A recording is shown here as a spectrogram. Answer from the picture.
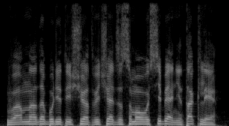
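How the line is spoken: Snapping. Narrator (Russian): огрызнулся он

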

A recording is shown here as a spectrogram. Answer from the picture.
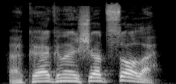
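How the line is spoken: Grumbled. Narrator (Russian): проворчал Питер Орт

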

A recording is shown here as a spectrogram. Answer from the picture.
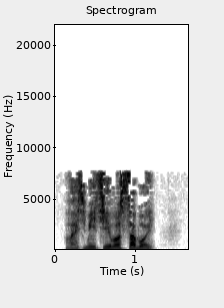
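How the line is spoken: Man, somewhat irritated. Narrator (Russian): несколько раздраженно ответил мужчина

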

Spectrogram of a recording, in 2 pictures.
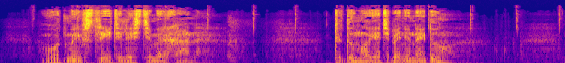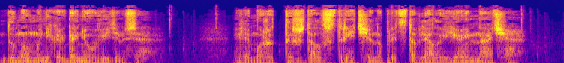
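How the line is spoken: Close, menacing whisper. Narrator (Russian): Шептал Бувайсар, наклонившись вплотную к лицу старика

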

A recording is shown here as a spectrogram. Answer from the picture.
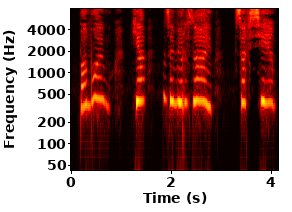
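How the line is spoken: Small creature sobbing. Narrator (Russian): всхлипнула обезьянка

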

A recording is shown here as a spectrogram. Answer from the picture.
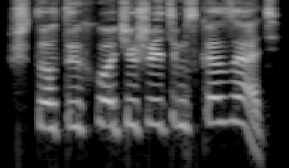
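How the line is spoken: Exclaiming. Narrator (Russian): воскликнул Даттон

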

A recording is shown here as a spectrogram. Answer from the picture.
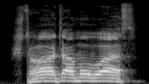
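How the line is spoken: Shout. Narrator (Russian): крикнул водитель эвакуатора

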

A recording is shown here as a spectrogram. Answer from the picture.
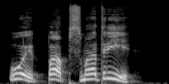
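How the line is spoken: Boy shouting excitedly from afar. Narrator (Russian): крикнул мальчик с другого конца зала, восторженно

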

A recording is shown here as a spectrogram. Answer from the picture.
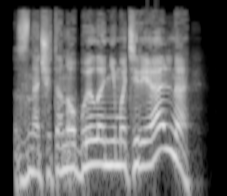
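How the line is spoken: Exclamation. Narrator (Russian): воскликнул Дрил

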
